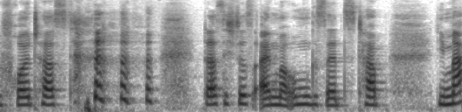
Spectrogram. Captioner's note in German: Gelächter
